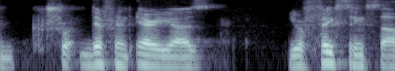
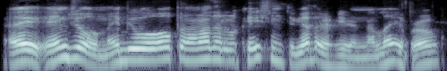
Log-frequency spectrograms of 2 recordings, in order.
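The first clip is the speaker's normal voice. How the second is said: raised, higher voice hailing a friend across the room; calling out; 6 semitones higher, 4 dB louder than usual. Real, not acted. Friend calling across the room to Angel, raised and excited. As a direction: call out loud and bright to Angel.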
